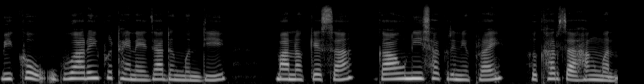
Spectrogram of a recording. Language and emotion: Bodo, neutral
